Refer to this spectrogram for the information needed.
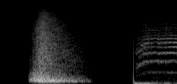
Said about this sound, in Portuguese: Será que tem como adestrar gatinho? Isso sempre acontece na gravação, não aguento mais!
